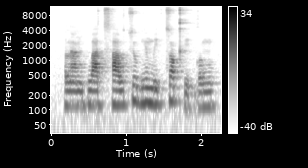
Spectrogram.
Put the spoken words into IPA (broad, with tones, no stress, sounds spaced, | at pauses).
l ã˧ ŋ k w a˧ t͡sʰ a˧ w t͡s u˥˧ ɡ ẽ˥˧ m i˦ ʔ t͡s ɔ˦ kʰ i˨ ʔ ɡ o˧ ŋ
